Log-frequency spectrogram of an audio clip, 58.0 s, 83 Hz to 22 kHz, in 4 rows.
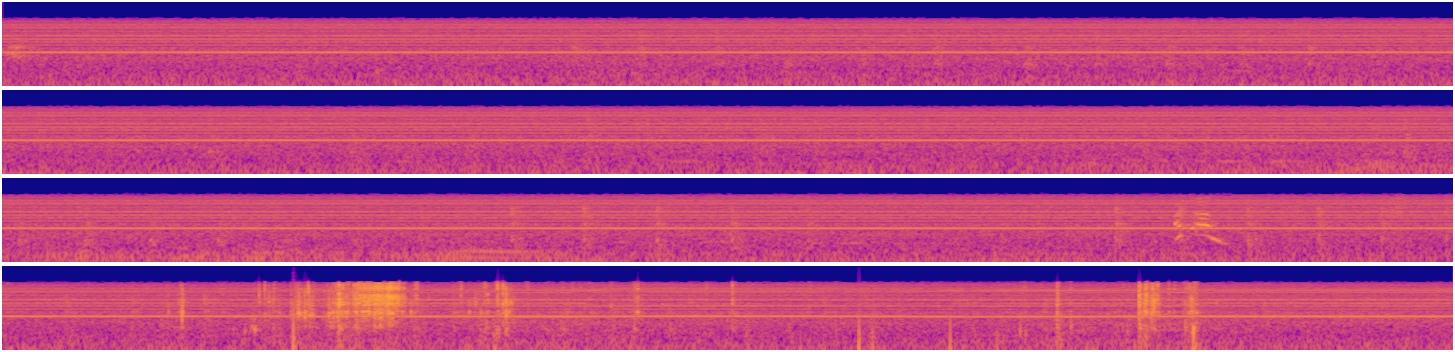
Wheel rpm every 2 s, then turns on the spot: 0, 0, 0, 0, 0, 0, 0, 0, 0, 0, 0, 0, 0, 0, 0, 0, 0, 0, 0, 0, 0, 0, 0, 0, 0, 0, 0, 0, 0.
none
